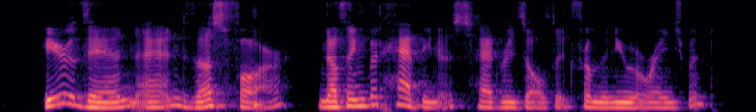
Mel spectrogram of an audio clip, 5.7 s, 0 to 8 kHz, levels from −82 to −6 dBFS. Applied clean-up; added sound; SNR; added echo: neural mask model DeepFilterNet 3.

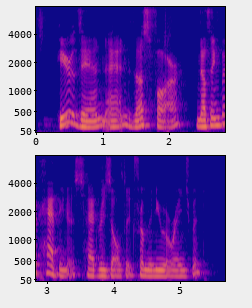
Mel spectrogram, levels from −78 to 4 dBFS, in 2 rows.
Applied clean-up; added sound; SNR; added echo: neural separator model SepFormer DNS4.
